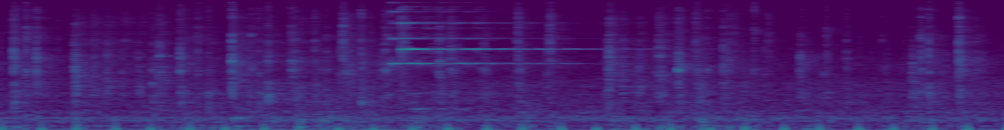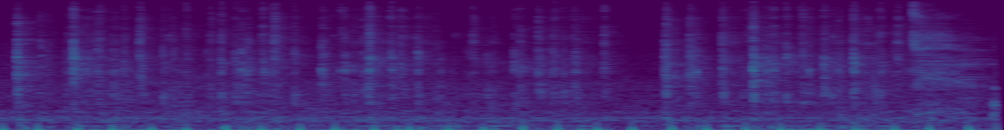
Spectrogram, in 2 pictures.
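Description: Typing on a computer keyboard: a quick, steady run of key clicks, several a second, with a brief high tone about two seconds in.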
